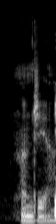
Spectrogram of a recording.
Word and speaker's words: Nanjiani: Kumail Nanjiani? Is that how you say his name? – Nanjiani.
